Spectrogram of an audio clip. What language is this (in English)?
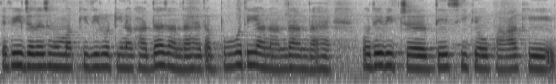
Punjabi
